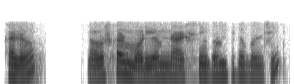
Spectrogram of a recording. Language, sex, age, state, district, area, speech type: Bengali, male, 30-45, West Bengal, Darjeeling, urban, conversation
